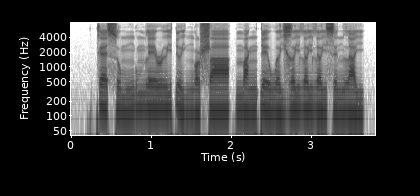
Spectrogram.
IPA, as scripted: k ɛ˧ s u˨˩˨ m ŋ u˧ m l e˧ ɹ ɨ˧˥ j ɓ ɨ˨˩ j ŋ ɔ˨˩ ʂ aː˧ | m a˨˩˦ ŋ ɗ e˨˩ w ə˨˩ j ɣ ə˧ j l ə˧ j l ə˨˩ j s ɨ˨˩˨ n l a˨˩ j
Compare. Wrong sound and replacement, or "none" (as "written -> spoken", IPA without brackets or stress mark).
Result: ɓ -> ɗ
